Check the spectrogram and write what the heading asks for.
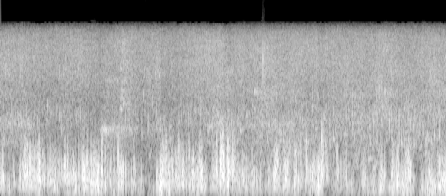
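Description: Bicycle wheels swishing and splashing through shallow floodwater a few centimetres deep, with wind noise on the microphone.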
